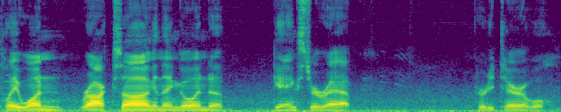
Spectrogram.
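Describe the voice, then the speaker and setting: Speaking a little slowly in a deep voice with little pitch movement, a middle-aged man vlogs casually over slight background noise. A chatty fitness vlogger and self-described complainer, he moves from his parked car to outside a truck and finally to his home office.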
